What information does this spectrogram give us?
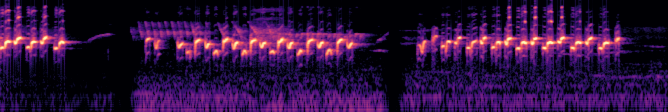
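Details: Yellow-vented bulbul in energetic long song used to get other bulbuls singing: three bursts of rapid, bubbly rising-and-falling notes with brief pauses and a soft low rumble.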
